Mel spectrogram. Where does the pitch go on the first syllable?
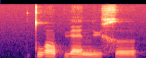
falling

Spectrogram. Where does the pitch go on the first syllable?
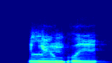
high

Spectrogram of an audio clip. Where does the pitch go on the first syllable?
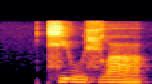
low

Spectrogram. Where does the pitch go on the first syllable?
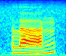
rising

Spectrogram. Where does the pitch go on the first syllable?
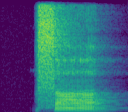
low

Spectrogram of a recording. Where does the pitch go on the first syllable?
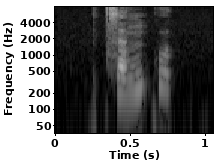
rising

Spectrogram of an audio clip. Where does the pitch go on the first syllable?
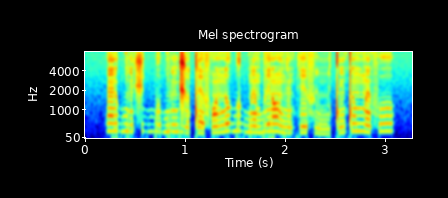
high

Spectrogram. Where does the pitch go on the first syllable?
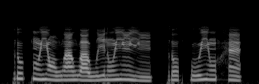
high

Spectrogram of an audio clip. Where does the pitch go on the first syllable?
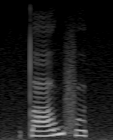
rising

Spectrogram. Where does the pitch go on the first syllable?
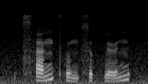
rising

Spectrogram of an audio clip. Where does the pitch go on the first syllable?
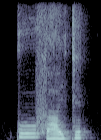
high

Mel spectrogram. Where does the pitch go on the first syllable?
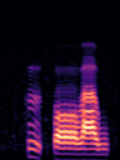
falling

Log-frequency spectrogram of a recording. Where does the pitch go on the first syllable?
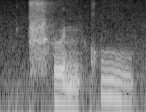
low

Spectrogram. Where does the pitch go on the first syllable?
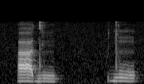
low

